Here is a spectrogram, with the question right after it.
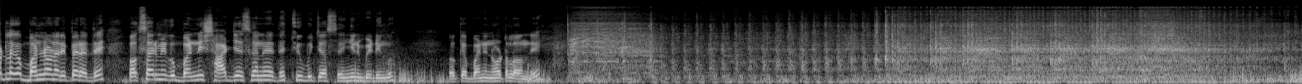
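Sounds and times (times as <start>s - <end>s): motorcycle engine running: 5.6s - 13.0s.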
